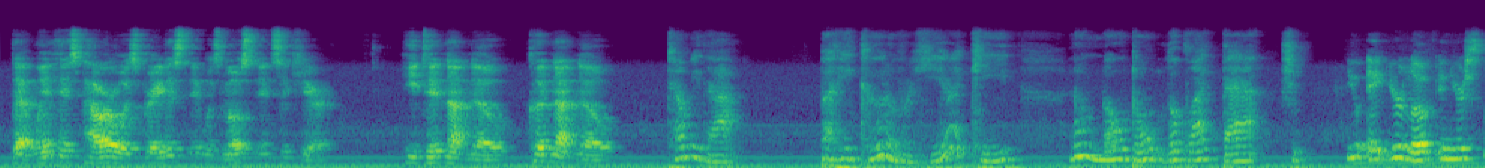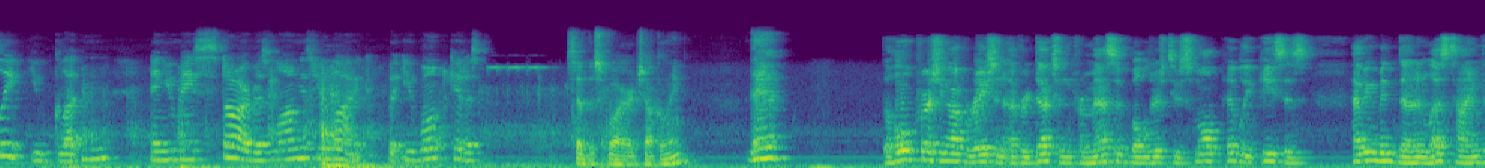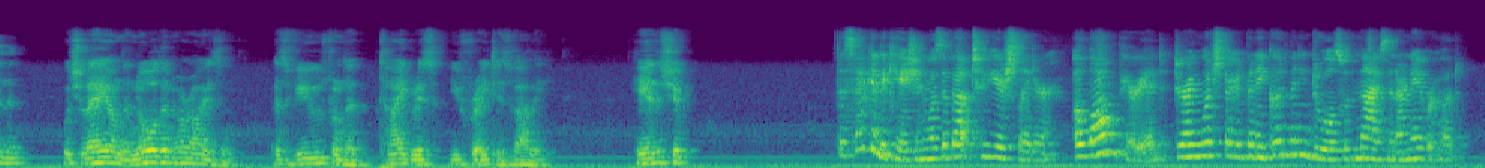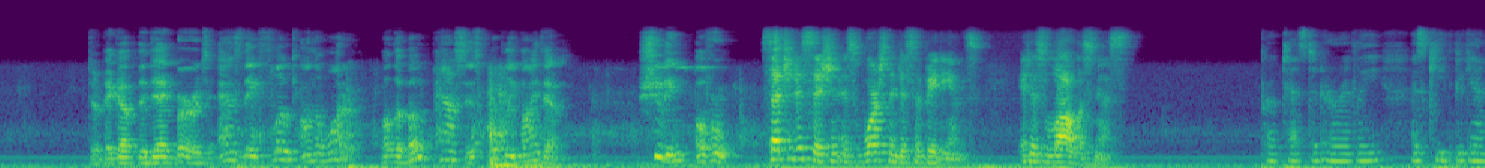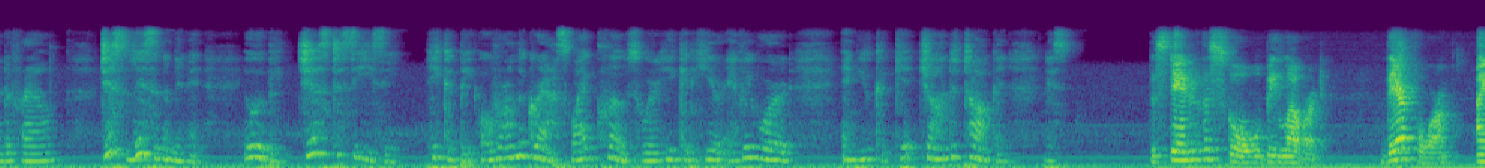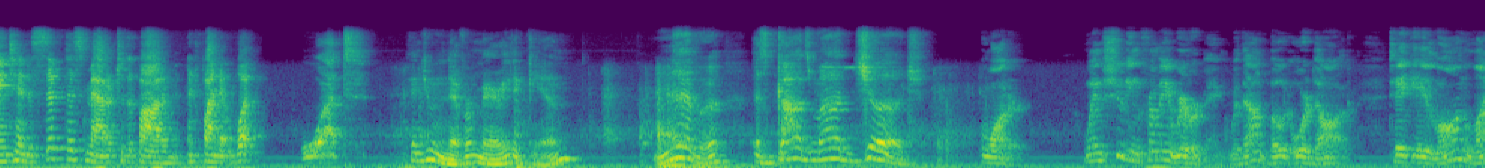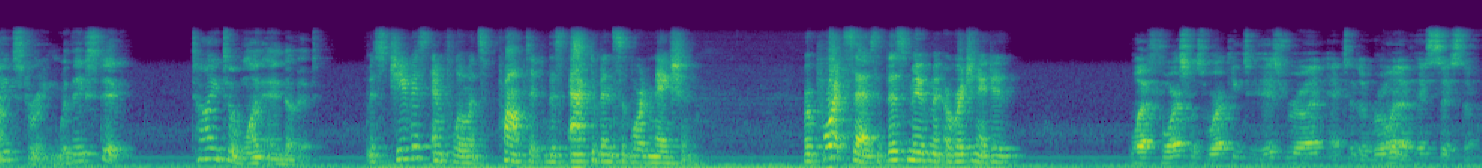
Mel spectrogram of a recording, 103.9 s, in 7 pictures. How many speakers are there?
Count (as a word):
nine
